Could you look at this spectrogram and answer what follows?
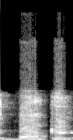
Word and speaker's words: Bonko: It's Bonko TV, like Roku.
